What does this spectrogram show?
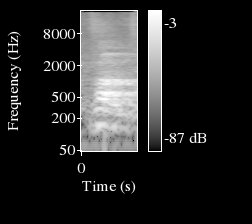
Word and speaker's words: Vogt: vote, V-O-G-T. Vote V-O-G-T? like V-O-G-T. Yeah. It's pronounced vote, like, why do we bother?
